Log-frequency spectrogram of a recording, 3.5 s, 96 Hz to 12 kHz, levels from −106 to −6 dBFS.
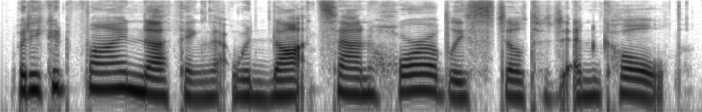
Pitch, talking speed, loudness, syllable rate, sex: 205 Hz, 220 wpm, -19 LUFS, 5.2 syllables/s, female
